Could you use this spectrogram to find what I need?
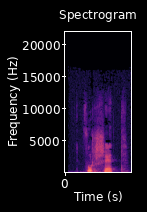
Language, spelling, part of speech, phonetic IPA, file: Russian, фуршет, noun, [fʊrˈʂɛt], Ru-фуршет.ogg
- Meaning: reception with light refreshments eaten standing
